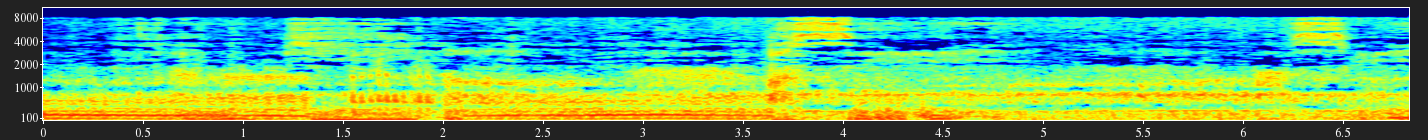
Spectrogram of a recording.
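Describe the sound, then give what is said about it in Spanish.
A mastiff dog growls in deep, rough, loud snarls and roaring rumbles, coming in a few drawn-out bursts with brief breaks between them. “El mastín deja de gruñir y retrocede impresionado por las palabras y actitud de Calimán.”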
